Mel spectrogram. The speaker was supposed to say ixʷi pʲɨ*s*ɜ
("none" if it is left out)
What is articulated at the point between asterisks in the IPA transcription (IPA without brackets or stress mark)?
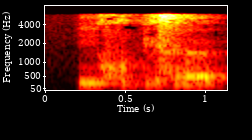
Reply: s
